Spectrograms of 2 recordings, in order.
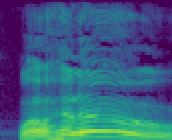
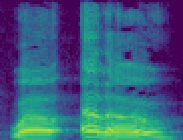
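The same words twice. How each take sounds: First: High, swooping snooty British greeting; snooty British accent. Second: Slow, high, loud British hello, lifting at the end; snooty British accent retry. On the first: Raccoon greeting the mailman, snooty British accent. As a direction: put on a hammed-up British hello, falling at the end. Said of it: "in a snooty British accent". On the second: Narrator retrying the raccoon's greeting, hammed-up British accent. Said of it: "Should I try that again". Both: Acted.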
